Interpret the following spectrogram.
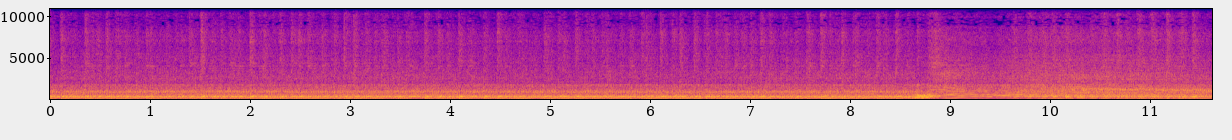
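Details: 2001 Yamaha YZ250 two-stroke bought running poorly, after new top end, jets and service (compression tested 100psi, owner has an idea why); crisp steady idle, then a clean throttle blip picks up and settles without stumbling, normal idle and revving.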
